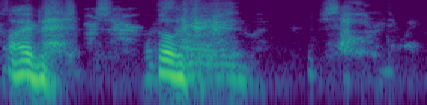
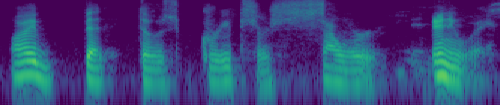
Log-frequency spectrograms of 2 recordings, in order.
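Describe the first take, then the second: First: It is said in an exhausted voice. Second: It is said in an irritated voice.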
